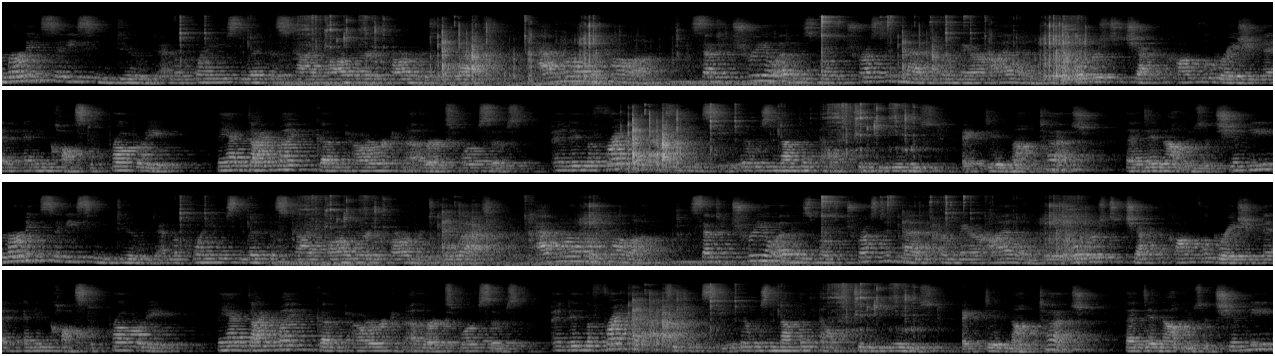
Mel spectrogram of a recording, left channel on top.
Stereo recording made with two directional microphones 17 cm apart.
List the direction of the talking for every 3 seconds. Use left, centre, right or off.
right, right, right, right, centre, centre, right, right, right.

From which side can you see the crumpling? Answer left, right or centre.
left.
